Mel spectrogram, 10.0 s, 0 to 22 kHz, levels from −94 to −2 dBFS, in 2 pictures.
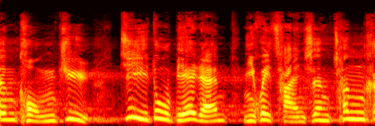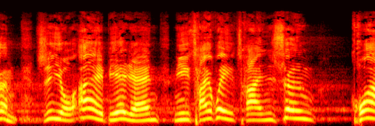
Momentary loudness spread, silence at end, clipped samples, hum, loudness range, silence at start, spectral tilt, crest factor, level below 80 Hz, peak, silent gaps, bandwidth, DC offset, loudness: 10 LU; 0 s; under 0.1%; none; 3 LU; 0 s; -4.5 dB/octave; 18 dB; -66 dBFS; -4 dBFS; none; 15 kHz; under 0.1%; -22 LUFS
